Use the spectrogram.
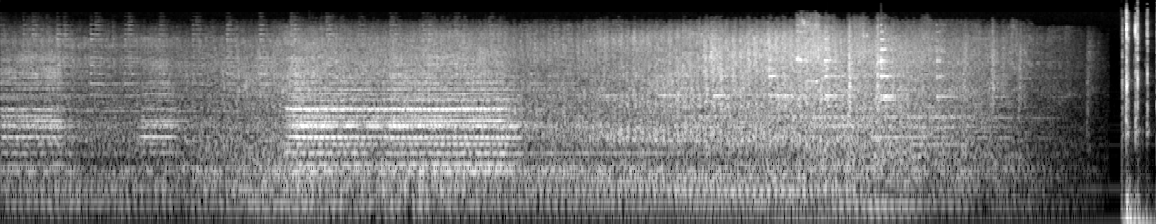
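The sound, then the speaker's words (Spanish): A train sound effect: a loud, sustained horn blast with stacked harmonic tones over a rumbling, rattling rolling noise that carries on steadily before cutting off abruptly. No one speaks. “Nos subiremos por unos minutos en el tren de los patrocinadores que hacen posible este lindo programa.”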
